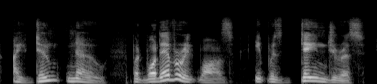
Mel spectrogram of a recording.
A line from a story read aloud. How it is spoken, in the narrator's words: she said firmly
